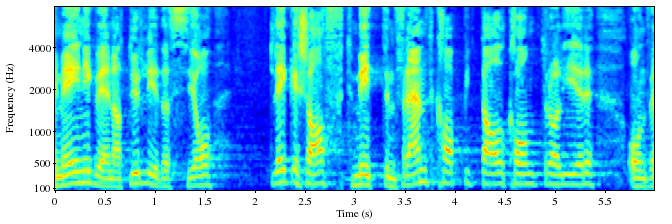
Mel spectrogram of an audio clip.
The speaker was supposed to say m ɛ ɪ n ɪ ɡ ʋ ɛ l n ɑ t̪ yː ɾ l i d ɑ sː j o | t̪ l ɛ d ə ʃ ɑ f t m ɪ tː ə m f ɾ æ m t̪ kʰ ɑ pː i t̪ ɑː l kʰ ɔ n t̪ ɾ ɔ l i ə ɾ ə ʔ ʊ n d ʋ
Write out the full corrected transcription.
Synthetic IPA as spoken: m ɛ ɪ n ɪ ɡ ʋ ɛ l n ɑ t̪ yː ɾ l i d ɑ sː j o | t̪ l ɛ ɡ ə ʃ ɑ f t m ɪ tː ə m f ɾ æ m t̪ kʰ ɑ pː i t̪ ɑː l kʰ ɔ n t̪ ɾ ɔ l i ə ɾ ə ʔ ʊ n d ʋ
